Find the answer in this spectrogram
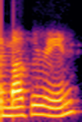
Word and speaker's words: Mahzarin: Blind Spot, Hidden Biases of Good People by Mazarin, which is spelled Mahzarin, Banerjee, which is spelled Banaji, and Anthony G.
